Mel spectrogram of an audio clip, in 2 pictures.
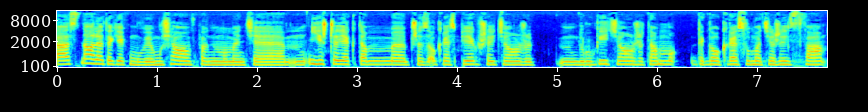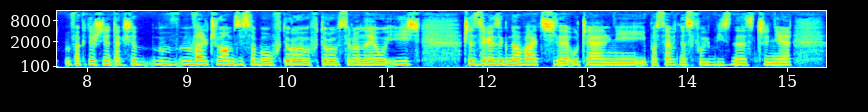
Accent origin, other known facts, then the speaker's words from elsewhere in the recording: Hrubieszów, Lublin Voivodeship, Poland; Chrubieszów, koło Zamościa, południowy wschód.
